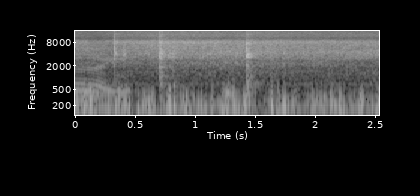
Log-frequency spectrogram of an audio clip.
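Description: Pork stir-fried in a hot pan sizzles and scrapes under repeated stirring strokes, a close, busy crackle with a few sharp metallic knocks of the utensil against the pan.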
